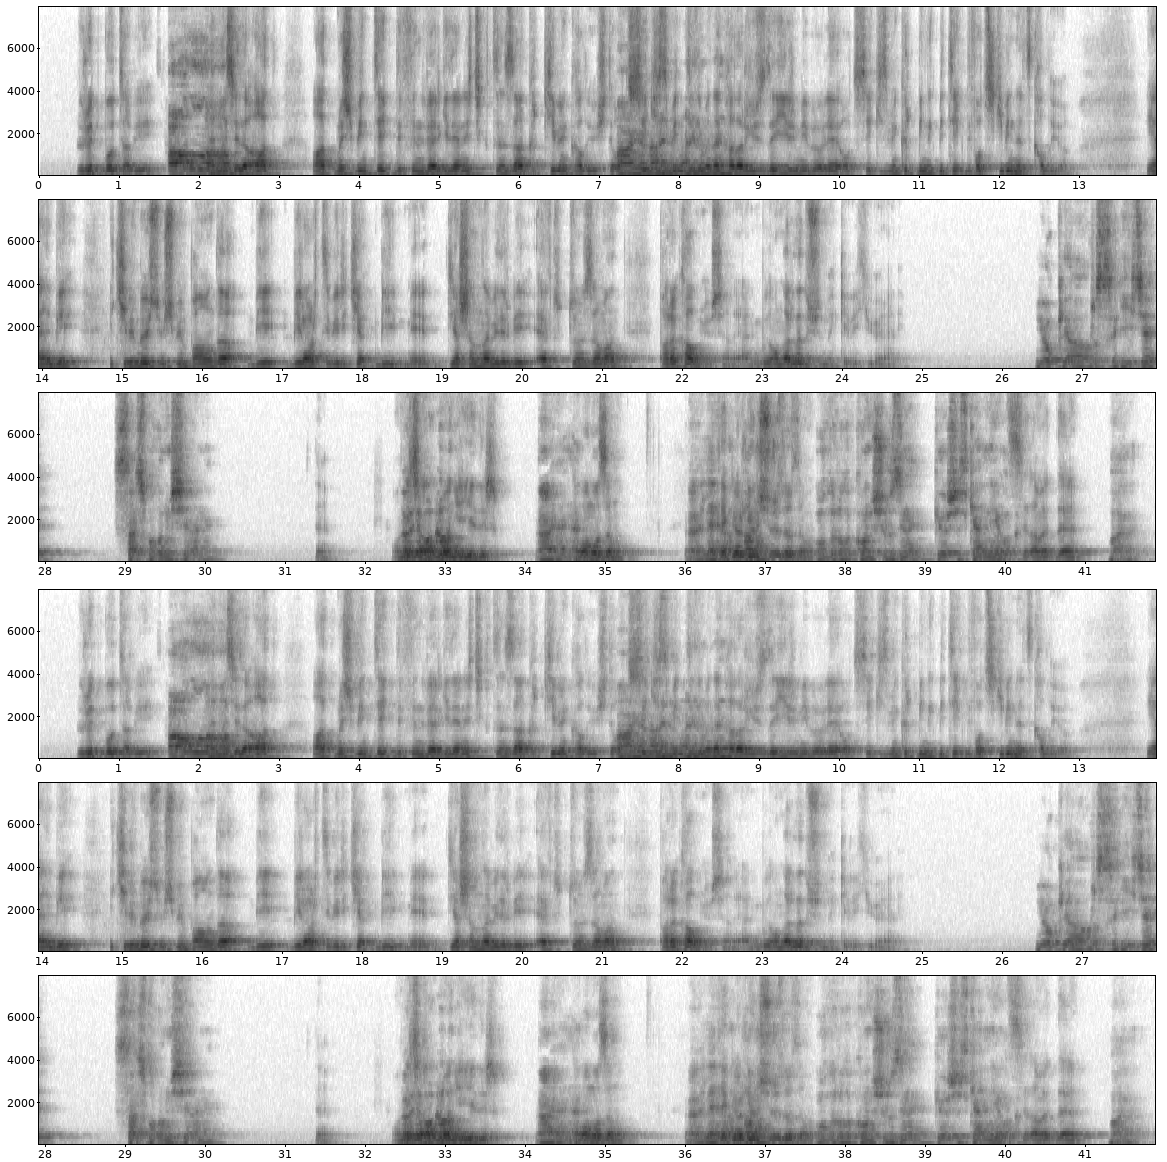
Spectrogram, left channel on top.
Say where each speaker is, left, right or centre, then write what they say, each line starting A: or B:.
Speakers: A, on the left; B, on the left.
A: brüt bu tabii.
B: Allah
A: Yani mesela
B: Allah.
A: at, 60 bin teklifin vergilerini çıktığın zaman 42 bin kalıyor işte.
B: Aynen
A: 38
B: aynen
A: bin
B: aynen
A: dilimine
B: aynen.
A: kadar yüzde %20 böyle 38 bin 40 binlik bir teklif 32 bin net kalıyor. Yani bir 2500-3000 pound'a bir bir artı 1 2 bir e, yaşanılabilir bir ev tuttuğun zaman para kalmıyor sana yani. Bu, onları da düşünmek gerekiyor yani.
B: Yok ya orası iyice Saçmalamış yani.
A: İşte. Onun
B: Öyle
A: için Almanya
B: bakalım.
A: iyidir.
B: Aynen aynen.
A: Tamam o zaman.
B: Öyle ya
A: Tekrar
B: tamam.
A: görüşürüz o zaman.
B: Olur olur konuşuruz yine. Görüşürüz kendine iyi
A: Hadi
B: bak.
A: selametle.
B: Bay bay.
